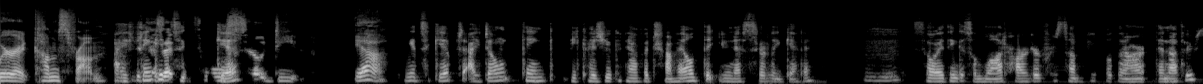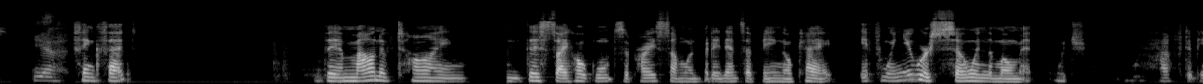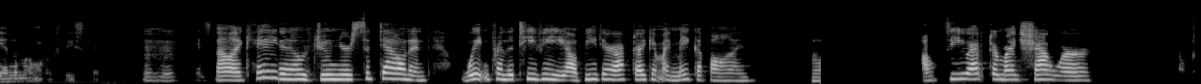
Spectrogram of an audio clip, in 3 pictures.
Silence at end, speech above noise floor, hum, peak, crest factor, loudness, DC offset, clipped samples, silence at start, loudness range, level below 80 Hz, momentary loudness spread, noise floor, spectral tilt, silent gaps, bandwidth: 0.2 s; 54 dB; none; -4 dBFS; 22 dB; -23 LUFS; under 0.1%; under 0.1%; 0 s; 9 LU; -72 dBFS; 18 LU; -78 dBFS; -4.5 dB/octave; 8.27-8.56 s, 12.15-12.31 s, 25.34-25.47 s, 32.28-33.02 s, 35.00-35.84 s; 13.5 kHz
